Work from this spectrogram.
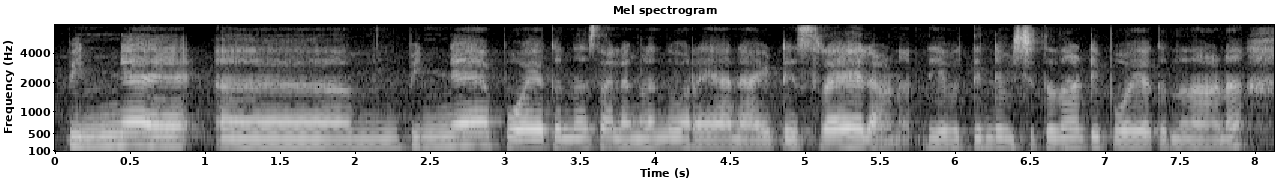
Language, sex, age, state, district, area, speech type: Malayalam, female, 45-60, Kerala, Kottayam, rural, spontaneous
